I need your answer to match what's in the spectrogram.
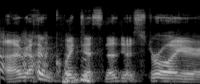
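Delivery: slow, drawn-out cartoon villain voice. Mocking a character as a Power Rangers bad guy: Power Rangers villain voice. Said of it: "the bad guy's about to, like, go big and destroy the city".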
